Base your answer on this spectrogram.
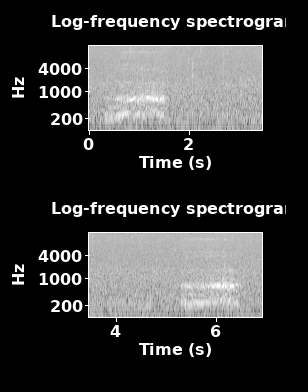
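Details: Kasumi, a pet Chihuahua, snoring while a curious cat named Ohagi looks on: two soft, droning, breathy snores about five seconds apart with a low tonal hum, quiet room between breaths.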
